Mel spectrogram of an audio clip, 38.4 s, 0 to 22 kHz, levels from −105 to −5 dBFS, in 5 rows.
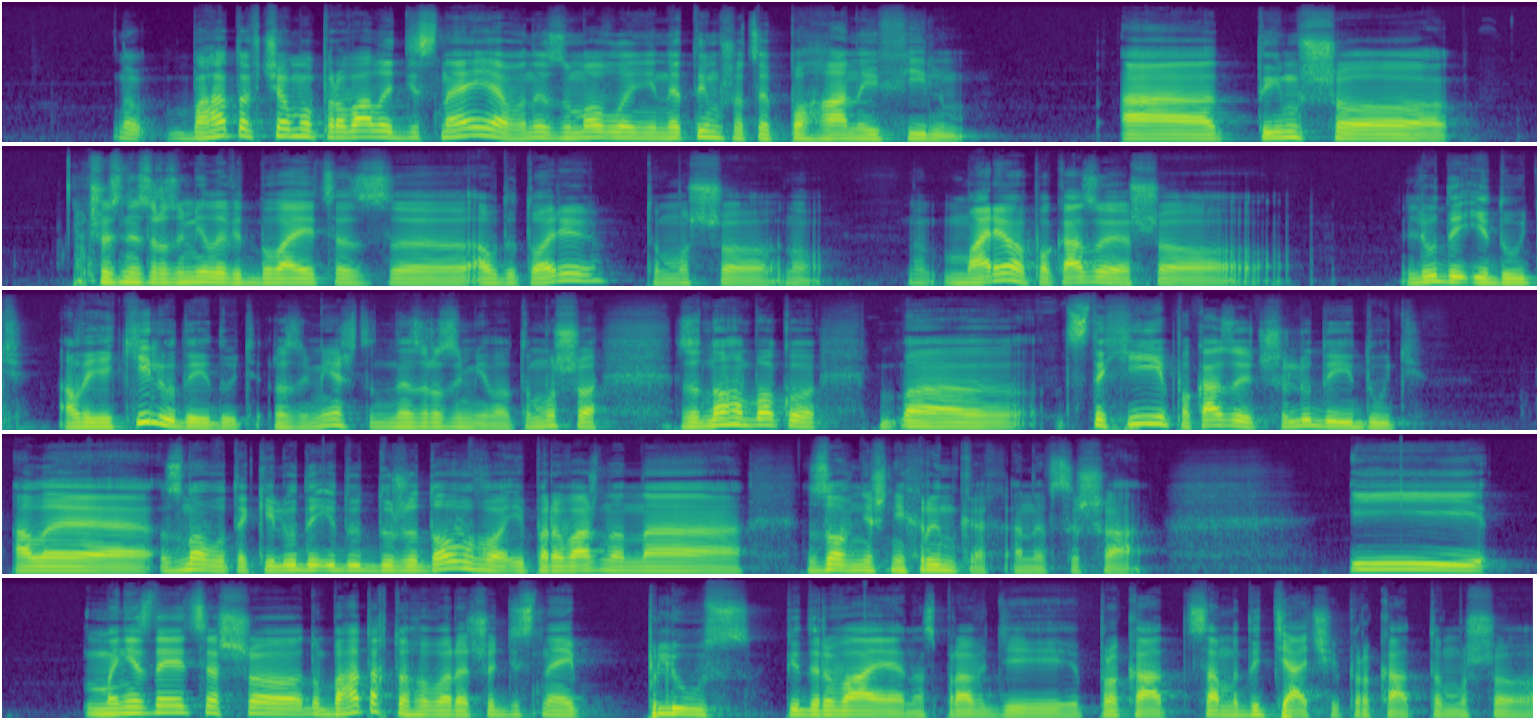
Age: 20-39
